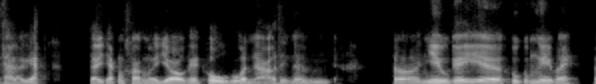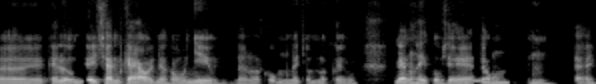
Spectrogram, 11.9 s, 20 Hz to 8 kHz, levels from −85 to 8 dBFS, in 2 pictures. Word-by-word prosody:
khá 170 Hz, +1 st, -2 dB
là -, -, -4 dB
gắt, -, -, 0 dB, 0.5 s
tại 100 Hz, -, +2 dB
gắt 145 Hz, +6 st, -1 dB
một 130 Hz, -, -2 dB
phần 105 Hz, -3 st, 0 dB
là 95 Hz, -, 0 dB
do 110 Hz, +1 st, +6 dB
cái 135 Hz, +1 st, 0 dB
khu 125 Hz, -4 st, +4 dB
của 120 Hz, -, +1 dB
mình 120 Hz, -5 st, +3 dB
ở 90 Hz, +6 st, -1 dB
thì 115 Hz, -, -3 dB
nó 115 Hz, +4 st, -3 dB, 0.9 s
nó 135 Hz, +1 st, +2 dB
nhiều 110 Hz, -4 st, +4 dB
cái, 150 Hz, +2 st, +4 dB
ơ, 130 Hz, -2 st, +6 dB
khu 130 Hz, -1 st, 0 dB
công 130 Hz, -1 st, -4 dB
nghiệp 110 Hz, -1 st, +3 dB
ấy, 145 Hz, +1 st, +1 dB, 0.2 s
ờ, 100 Hz, -, -5 dB, 0.4 s
cái 140 Hz, -1 st, -4 dB
lượng 110 Hz, 0 st, -1 dB
cây 120 Hz, -, +2 dB
xanh 125 Hz, +1 st, +2 dB
cao 125 Hz, -2 st, +3 dB
thì 110 Hz, -, -9 dB
nó 125 Hz, -, -5 dB
không 120 Hz, 0 st, -6 dB
có -, -, -6 dB
nhiều 100 Hz, -7 st, -2 dB, 0.2 s
nên 110 Hz, 0 st, -11 dB
là 100 Hz, -, -10 dB
cũng 120 Hz, +3 st, -10 dB
nói 135 Hz, -1 st, -7 dB
chung 115 Hz, -2 st, -12 dB
là 100 Hz, -, -9 dB
kiểu 110 Hz, +5 st, -10 dB, 0.4 s
nắng -, -, +2 dB
thì -, -, 0 dB
cũng 110 Hz, -, -5 dB
sẽ 115 Hz, +2 st, -2 dB
nóng 180 Hz, +11 st, -4 dB, 0.2 s
ừm, 95 Hz, -2 st, -9 dB, 0.3 s
đấy. 135 Hz, -, -7 dB
120 Hz, 245 wpm, -24 LUFS, 110-135 Hz, 0.9 s, do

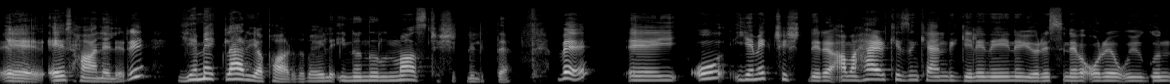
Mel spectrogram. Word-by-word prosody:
eee, 150 Hz, -4 st, +2 dB
ev 190 Hz, +2 st, +4 dB
haneleri 175 Hz, -, 0 dB, 0.3 s
yemekler 245 Hz, +6 st, +3 dB
yapardı, 155 Hz, -8 st, -2 dB
böyle, 155 Hz, +1 st, -4 dB
inanılmaz 185 Hz, +4 st, -1 dB
çeşitlilikte 140 Hz, -2 st, -10 dB, 0.5 s
ve, 285 Hz, -, +5 dB, 0.4 s
eee, 195 Hz, -, +2 dB
y 195 Hz, 0 st, 0 dB
o 270 Hz, +4 st, +2 dB
yemek 230 Hz, +5 st, -1 dB
çeşitleri 185 Hz, -8 st, -2 dB
ama 195 Hz, 0 st, +1 dB
herkesin 225 Hz, -2 st, +3 dB
kendi 190 Hz, -2 st, -2 dB
geleneğine, 180 Hz, +1 st, -1 dB
yöresine 175 Hz, 0 st, -2 dB
ve -, -, +1 dB
oraya 175 Hz, 0 st, -1 dB
uygun, 170 Hz, +2 st, -5 dB
185 Hz, 115 wpm, -26 LUFS, 175-215 Hz, 0.5 s, ve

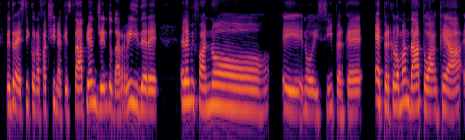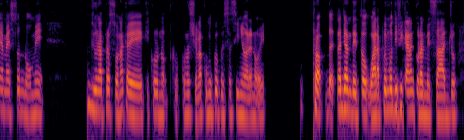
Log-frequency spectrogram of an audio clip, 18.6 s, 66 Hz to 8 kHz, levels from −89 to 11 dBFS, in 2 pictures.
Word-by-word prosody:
vedresti 205 Hz, 0 st, +2 dB
che 205 Hz, -, -4 dB
una 180 Hz, -3 st, -2 dB
faccina 195 Hz, -1 st, -3 dB
che 185 Hz, +2 st, -3 dB
sta 195 Hz, +2 st, +2 dB
piangendo 215 Hz, -3 st, +2 dB
dal 165 Hz, -2 st, 0 dB
ridere." 190 Hz, -3 st, +3 dB, 0.4 s
E 235 Hz, -, 0 dB
lei 245 Hz, 0 st, +9 dB
mi 250 Hz, -, +1 dB
fa: 210 Hz, -5 st, +1 dB
"No." 195 Hz, -4 st, +1 dB, 0.2 s
e 360 Hz, -6 st, +1 dB
i -, -, -8 dB
noi: 175 Hz, -2 st, -3 dB
"Sì, 185 Hz, +4 st, -11 dB
perché" 170 Hz, -, -2 dB, 0.2 s
"Eh, 245 Hz, -3 st, +6 dB
perché 205 Hz, -1 st, +1 dB
l'ho 205 Hz, -1 st, +3 dB
mandato 210 Hz, -3 st, +3 dB
anche 180 Hz, +2 st, 0 dB
a" 170 Hz, -1 st, +2 dB
e -, -, -10 dB
ha 180 Hz, -, -4 dB
messo 170 Hz, 0 st, -7 dB
il 175 Hz, -, -14 dB
nome 160 Hz, 0 st, -9 dB, 0.8 s
di 220 Hz, -4 st, -7 dB
una 175 Hz, -1 st, 0 dB
persona 175 Hz, -2 st, -5 dB
che 155 Hz, -4 st, 0 dB
che 150 Hz, -, -23 dB
cono 165 Hz, -1 st, -7 dB
co -, -, -22 dB
conosceva 160 Hz, -1 st, -7 dB
comunque 165 Hz, +2 st, -7 dB
questa 160 Hz, 0 st, -12 dB
signora 155 Hz, -3 st, -5 dB
e -, -, -6 dB
noi. -, -, -7 dB, 0.8 s
M -, -, -25 dB, 0.2 s
pro, -, -, +3 dB
beh, -, -, -3 dB
le -, -, +3 dB
abbiam 185 Hz, -1 st, +5 dB
detto: 165 Hz, 0 st, +1 dB
"Guarda, 150 Hz, -1 st, +2 dB
puoi 180 Hz, +3 st, 0 dB
modificare 185 Hz, -1 st, 0 dB
ancora 165 Hz, -2 st, -1 dB
il 160 Hz, -, -3 dB
messaggio." 150 Hz, 0 st, -3 dB
180 Hz, 180 wpm, -25 LUFS, 165-205 Hz, 0.8 s, lei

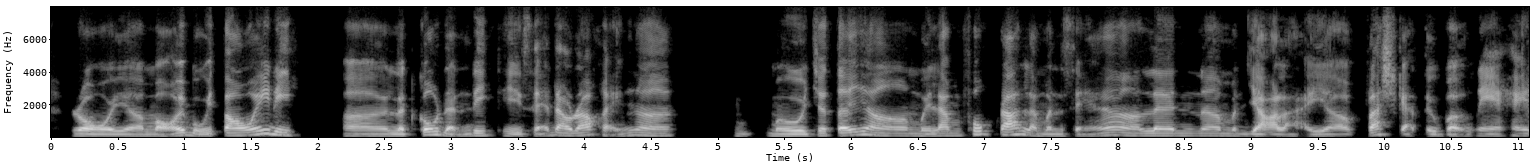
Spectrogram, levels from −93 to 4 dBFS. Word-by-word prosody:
Rồi, 100 Hz, -2 st, +4 dB
ờ, 95 Hz, -1 st, 0 dB
mỗi 95 Hz, -, +4 dB
buổi 120 Hz, -7 st, -3 dB
tối 150 Hz, +11 st, +4 dB
đi, 165 Hz, -8 st, 0 dB, 0.4 s
ờ, 110 Hz, -1 st, -2 dB
lịch 105 Hz, -1 st, +2 dB
cố 175 Hz, +2 st, +6 dB
định -, -, 0 dB
đi, 135 Hz, -, 0 dB
thì 105 Hz, -4 st, -4 dB
sẽ -, -, -1 dB
đâu -, -, +3 dB
đó -, -, +2 dB
khoảng, 150 Hz, -, -6 dB
ơ, 130 Hz, -3 st, -1 dB, 0.5 s
ừm, 105 Hz, -2 st, -16 dB
10 105 Hz, -2 st, +2 dB
cho 135 Hz, -, -1 dB
tới, 160 Hz, +5 st, +5 dB
ơ, 125 Hz, -7 st, 0 dB
15 120 Hz, +3 st, -3 dB
phút, 195 Hz, 0 st, 0 dB
đó 170 Hz, +1 st, +5 dB
là -, -, -2 dB
mình 100 Hz, -1 st, -6 dB
sẽ, 90 Hz, -, -8 dB
ơ, 150 Hz, -5 st, -1 dB
lên, 130 Hz, 0 st, -1 dB
ơ, 125 Hz, -1 st, -3 dB
mình 115 Hz, -3 st, -9 dB
dò 100 Hz, +1 st, +4 dB
lại, 95 Hz, +1 st, -5 dB
à, 100 Hz, -, -4 dB, 0.2 s
flash -, -, +1 dB
card -, -, -2 dB
từ -, -, -4 dB
vựng -, -, +1 dB
nè, 105 Hz, -2 st, -1 dB
hay 120 Hz, 0 st, -2 dB
120 Hz, 220 wpm, -24 LUFS, 105-135 Hz, 0.5 s, cố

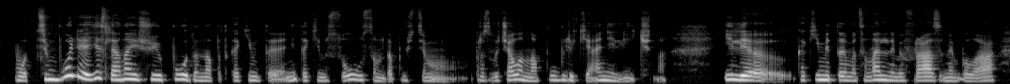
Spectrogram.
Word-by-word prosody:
вот. 180 Hz, -1 st, -3 dB
Тем 225 Hz, -1 st, +6 dB
более 355 Hz, -, +6 dB
если 275 Hz, -6 st, +1 dB
она 240 Hz, +3 st, +5 dB
ещё 225 Hz, 0 st, +2 dB
и -, -, +4 dB
подана 205 Hz, -6 st, 0 dB
под -, -, -22 dB
каким-то, 180 Hz, 0 st, -7 dB
э, -, -, -5 dB
не 245 Hz, -, -2 dB
таким 180 Hz, -2 st, -8 dB
соусом, 205 Hz, -3 st, -4 dB
допустим, 255 Hz, +9 st, -10 dB
прозвучала 190 Hz, +4 st, -2 dB
на 160 Hz, -4 st, -3 dB
публике, 195 Hz, +2 st, -5 dB
а 195 Hz, -, -2 dB
не 190 Hz, -3 st, +1 dB
лично, -, -, -9 dB, 0.6 s
или, 220 Hz, -3 st, +8 dB
э, 410 Hz, -, +1 dB
какими-то 205 Hz, 0 st, 0 dB
эмоциональными 185 Hz, 0 st, -1 dB
фразами 180 Hz, -1 st, -2 dB
была, 160 Hz, +3 st, -4 dB
195 Hz, 160 wpm, -20 LUFS, 180-220 Hz, 0.6 s, или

